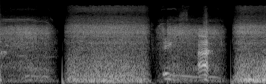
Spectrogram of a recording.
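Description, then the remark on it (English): A voice imitates Michael's heavy, menacing breathing from a film sequel: four loud, raspy breaths in and out, separated by brief pauses, hoarse and steady with no words. “And then you just hear him breathing.”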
